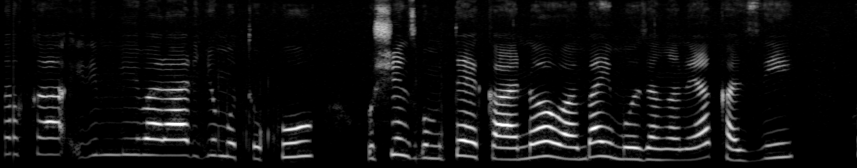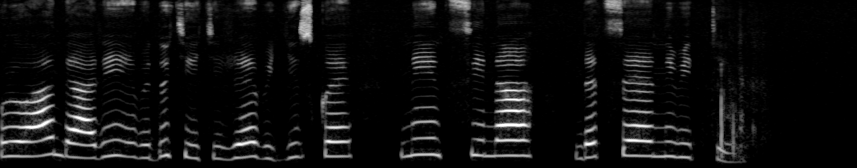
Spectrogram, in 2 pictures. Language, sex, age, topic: Kinyarwanda, male, 18-24, government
